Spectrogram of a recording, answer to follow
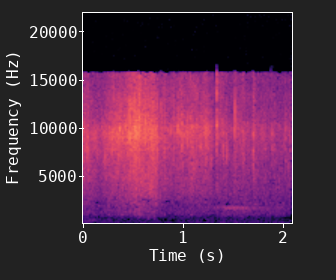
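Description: Faint steady hiss with a few soft handling sounds as plastic-gloved hands tilt a painted canvas.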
